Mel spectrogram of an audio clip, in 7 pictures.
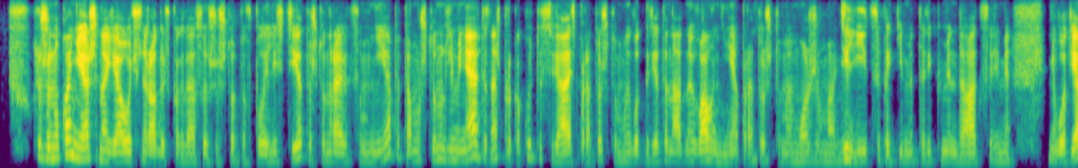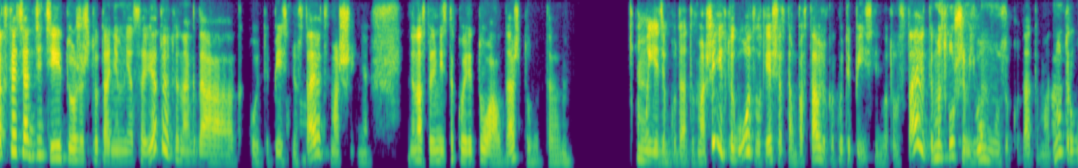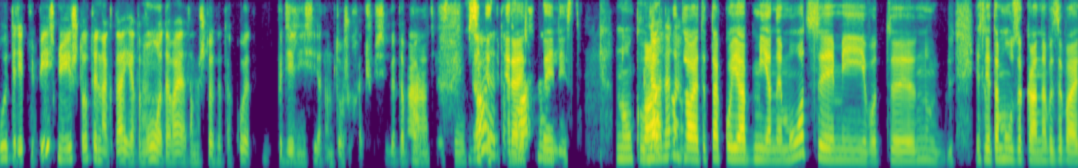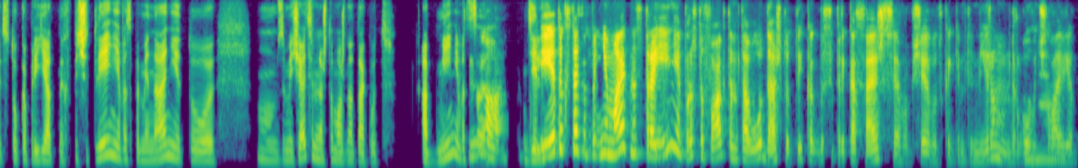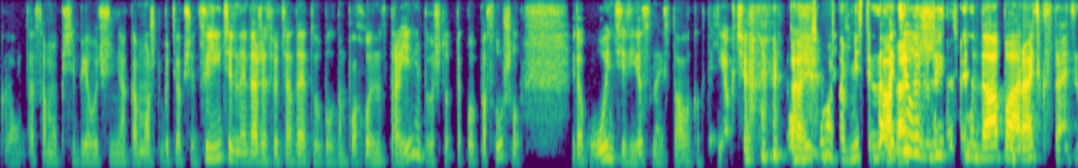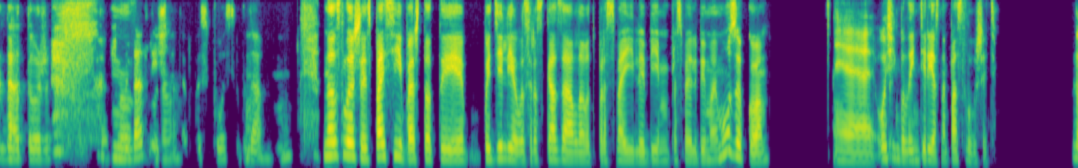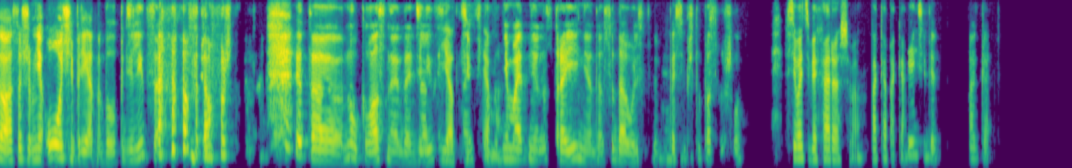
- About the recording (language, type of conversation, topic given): Russian, podcast, Какая музыка поднимает тебе настроение?
- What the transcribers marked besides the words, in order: other background noise; other noise; laugh; laugh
